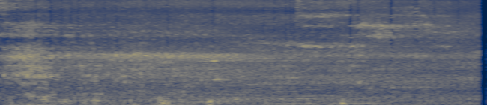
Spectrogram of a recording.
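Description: Intercity coach pulling away: engine running with a low rumble and a steady high whine that eases off after about three and a half seconds.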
